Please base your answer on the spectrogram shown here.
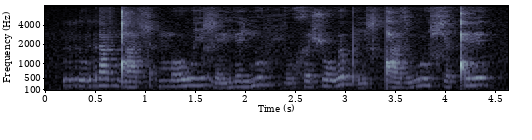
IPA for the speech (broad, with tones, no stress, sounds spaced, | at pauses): r u˧ r a˥ v ŋ͡ǃ a˧ ɬ | m o˧˥ w i˧˥ ɮ e˩˧ j e˧ ɲ u˥ v ç u˩˧ x ə˧ ʃ o˧ w ə˥ pʼ i˩˧ ɬ ǃ a˧ z v u˥ ɕ ə˧ ǃ e˥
